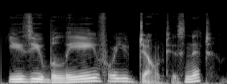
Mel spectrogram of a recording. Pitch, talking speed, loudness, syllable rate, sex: 115 Hz, 210 wpm, -14 LUFS, 5.4 syllables/s, male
